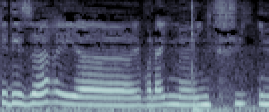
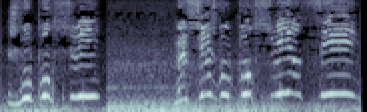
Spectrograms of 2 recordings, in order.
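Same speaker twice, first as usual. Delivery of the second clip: mock menace; 9 semitones higher, 4 dB louder than usual. Mock threat chasing passer-by.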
